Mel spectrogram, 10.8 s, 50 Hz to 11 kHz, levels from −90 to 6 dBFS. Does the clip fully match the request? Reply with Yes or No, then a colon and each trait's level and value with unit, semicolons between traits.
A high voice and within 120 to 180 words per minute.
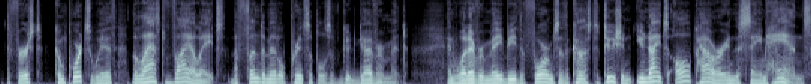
No: low, 120 Hz; average, 160 wpm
